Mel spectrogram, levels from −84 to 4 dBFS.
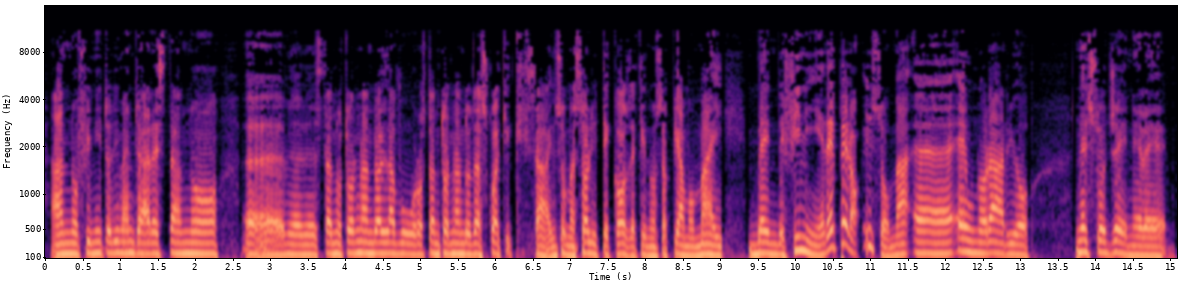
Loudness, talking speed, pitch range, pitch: -13 LUFS, 130 wpm, 135-155 Hz, 150 Hz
